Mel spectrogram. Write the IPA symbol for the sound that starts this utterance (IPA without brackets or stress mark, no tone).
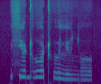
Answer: sʲ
